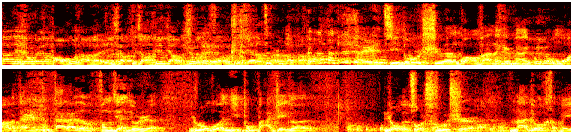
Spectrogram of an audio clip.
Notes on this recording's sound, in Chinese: 本期节目在玉米实验室的办公区用录音笔录制，可能有街道上的杂音，请见谅。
